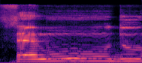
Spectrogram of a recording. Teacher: ثمود سا کو بالکل باریک کر کے نرم کر کے پڑھنا ہے۔ میم کے بعد واو مدہ ہونے کی وجہ سے میم کو 1 الف کی مقدار کھینچیں گے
